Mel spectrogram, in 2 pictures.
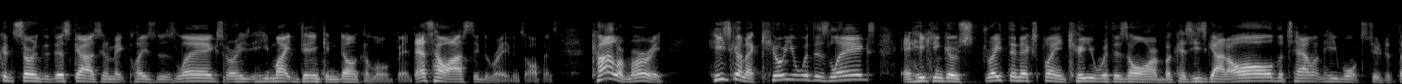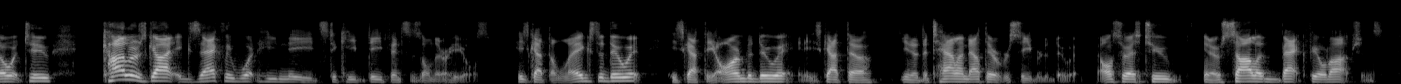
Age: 30-49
